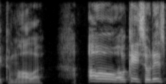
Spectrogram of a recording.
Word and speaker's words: Kamala: it's not Cala it's not camela it's Kamala KLA Harris kamla is for our schools kamla is for affordable child care that's KLA KLA Harris I understand adorable by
